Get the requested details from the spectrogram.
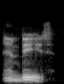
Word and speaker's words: Embiid: Embiid.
